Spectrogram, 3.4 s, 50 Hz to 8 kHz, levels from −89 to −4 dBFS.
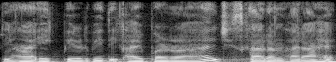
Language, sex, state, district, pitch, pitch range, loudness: Hindi, male, Jharkhand, Garhwa, 155 Hz, 150-155 Hz, -16 LUFS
